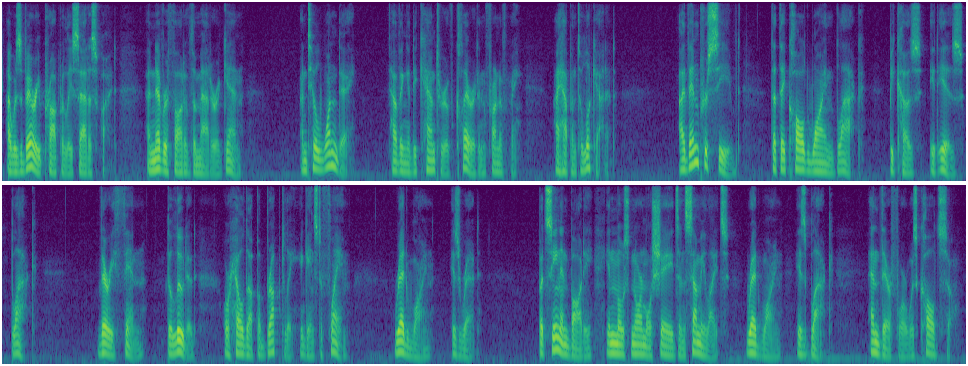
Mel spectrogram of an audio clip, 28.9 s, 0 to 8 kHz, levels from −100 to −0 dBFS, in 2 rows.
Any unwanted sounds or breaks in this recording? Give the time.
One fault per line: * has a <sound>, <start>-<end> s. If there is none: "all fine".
all fine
